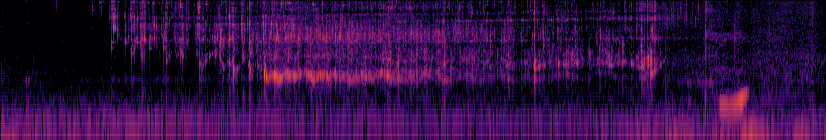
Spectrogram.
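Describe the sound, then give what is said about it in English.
Water is poured into a cup during a flight attendant meal-service roleplay: a soft, continuous trickle lasting several seconds with a few drips, followed by a brief voice near the end. “Here's water.”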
